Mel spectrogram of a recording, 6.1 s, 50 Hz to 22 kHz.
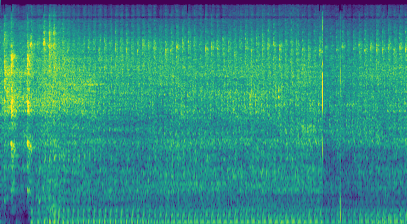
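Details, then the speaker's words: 2022 Royal Enfield Classic 350 Reborn, stolen and recovered, idling before valve check, mic removed: steady single-cylinder idle with light top-end tick each beat and puffing blow underneath; valve train tick plus suspected exhaust joint leak. "okay if I take my mic off you can sort of hear the top end that happing but also it's doing it from the bottom end as well so we got the top end tick and from the bottom end as well"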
